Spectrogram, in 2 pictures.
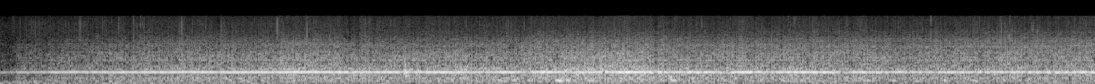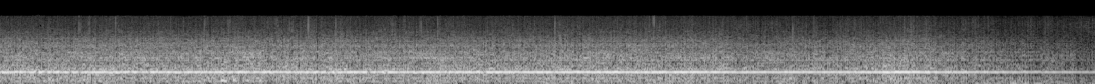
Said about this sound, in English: Remember that the newer submarines at low speeds produce a characteristic hum or whine, not always accompanied by the sound of the propellers.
